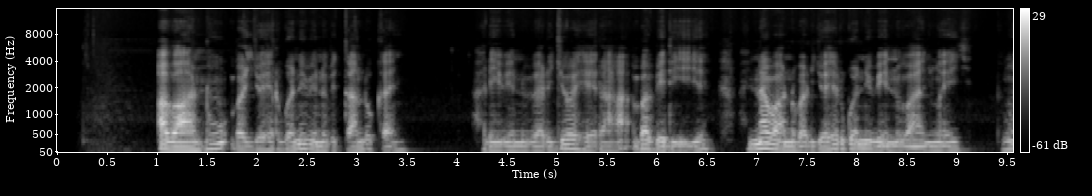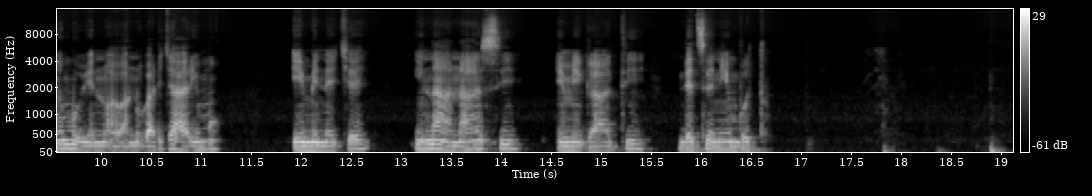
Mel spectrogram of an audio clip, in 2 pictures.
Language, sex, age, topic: Kinyarwanda, male, 18-24, finance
